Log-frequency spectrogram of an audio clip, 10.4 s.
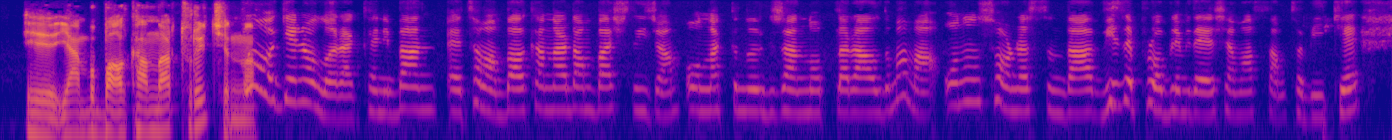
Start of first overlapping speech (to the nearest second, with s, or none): none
